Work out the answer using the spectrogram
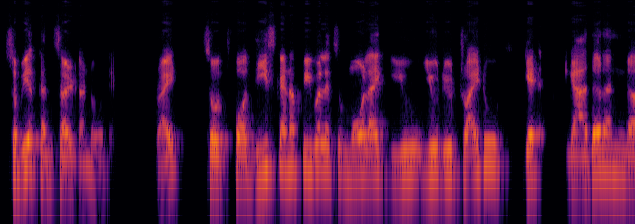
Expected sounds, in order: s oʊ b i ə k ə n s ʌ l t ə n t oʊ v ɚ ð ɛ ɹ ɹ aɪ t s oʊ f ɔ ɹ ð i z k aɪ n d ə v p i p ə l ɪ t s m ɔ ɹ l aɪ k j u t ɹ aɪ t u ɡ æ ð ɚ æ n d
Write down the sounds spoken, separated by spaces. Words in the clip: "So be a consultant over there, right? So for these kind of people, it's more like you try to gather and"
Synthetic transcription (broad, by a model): s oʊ b i ə k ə n s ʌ l t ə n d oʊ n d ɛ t ɹ aɪ t s oʊ f ɔ ɹ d i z k aɪ n d ə v p i p ə l ɪ t s m ɔ ɹ l aɪ k j u t ɹ aɪ t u ɡ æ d ɚ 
